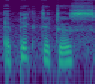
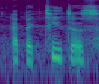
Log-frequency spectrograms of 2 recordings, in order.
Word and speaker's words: Epictetus: There's Veritas, which is sayings of Plato, Socrates, Marcus Aurelius, and Epictetus, or Epictetus, however you want to pronounce it.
